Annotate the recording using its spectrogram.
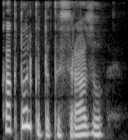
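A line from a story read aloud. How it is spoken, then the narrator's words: Casual offhand remark. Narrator (Russian): уронила княгиня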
